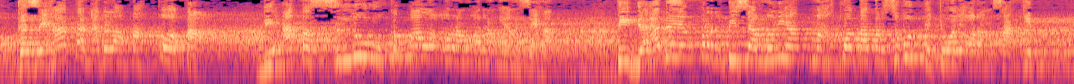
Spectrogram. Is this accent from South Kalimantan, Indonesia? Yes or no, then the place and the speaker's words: yes; Banjarmasin, South Kalimantan, Indonesia; Di Banjarmasin di kota saya, karena di sana banyak bos batu bara, itu rumah tinggal 5 tingkat.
